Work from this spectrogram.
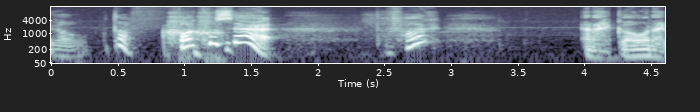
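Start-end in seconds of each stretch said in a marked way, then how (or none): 0.4-2.8 hammed-up alarm; startled. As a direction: jolt at the noise. Startled by a noise.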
